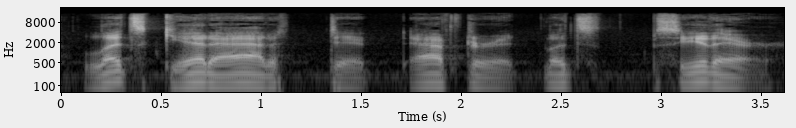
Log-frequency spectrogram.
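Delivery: a goofy gravel-free low voice to close the ad; gruff sign-off voice. Pretend. Host signing off to his fans, in a mock low growl.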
